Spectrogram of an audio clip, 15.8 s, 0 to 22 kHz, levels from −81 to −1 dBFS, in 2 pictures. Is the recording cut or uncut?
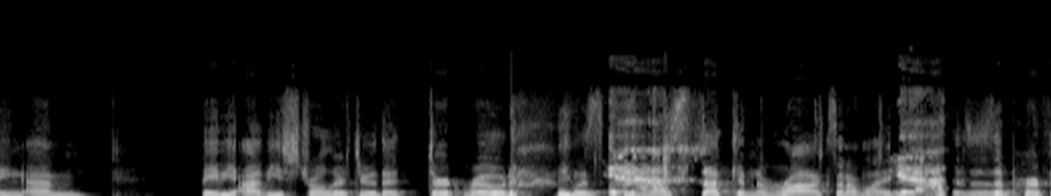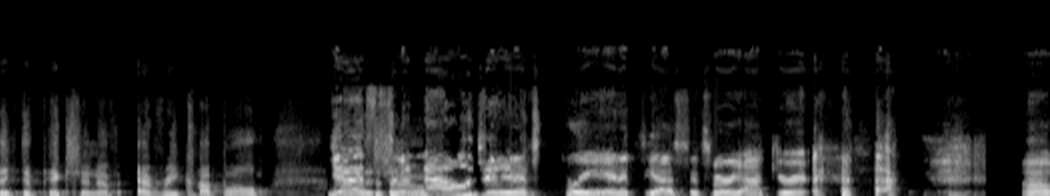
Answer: uncut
